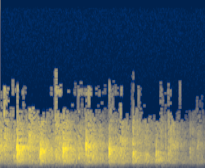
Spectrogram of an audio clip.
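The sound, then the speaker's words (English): A church audience claps their hands for the praise and worship team in steady, continuous applause, a dense crackle of overlapping claps with a few sharper accents, holding at a fairly even loudness for a couple of seconds. “Yes, let's give a big hand clap to praise and the worship team.”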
